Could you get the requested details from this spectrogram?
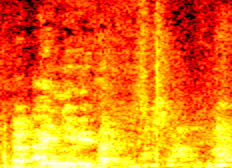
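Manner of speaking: high, laughing through words. Real, not acted. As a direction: say it while still laughing. Laughing at the joke.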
